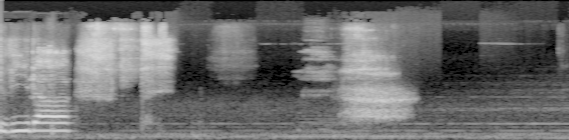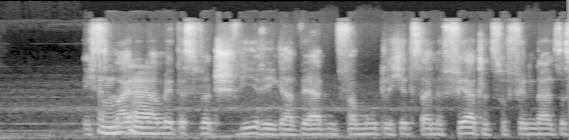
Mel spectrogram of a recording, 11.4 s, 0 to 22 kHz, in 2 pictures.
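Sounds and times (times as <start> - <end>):
speech: 0.0 - 1.6, 6.5 - 11.3
low steady hum: 0.0 - 11.3
deep breathing in and out: 0.8 - 4.3.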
